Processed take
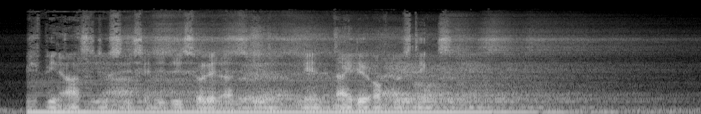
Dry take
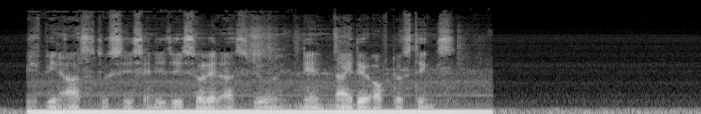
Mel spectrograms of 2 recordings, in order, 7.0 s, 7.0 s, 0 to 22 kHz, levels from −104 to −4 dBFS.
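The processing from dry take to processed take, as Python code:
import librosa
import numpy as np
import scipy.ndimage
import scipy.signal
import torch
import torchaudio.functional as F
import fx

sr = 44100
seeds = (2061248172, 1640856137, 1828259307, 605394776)

p1 = fx.highpass(x, sr, hz=120.0, slope=6)
y = p1 + fx.echo_diffused(p1, sr, ms=500, feedback_pct=47, wet_db=-5, dry=0)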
